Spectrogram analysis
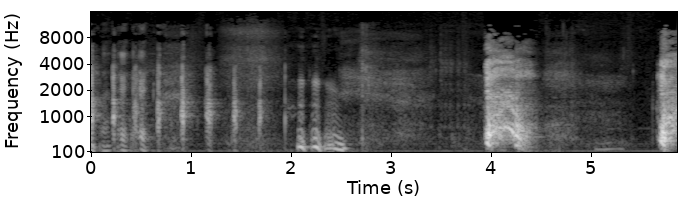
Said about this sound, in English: Fuck it. Jesus Christ. Coughing asshole.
